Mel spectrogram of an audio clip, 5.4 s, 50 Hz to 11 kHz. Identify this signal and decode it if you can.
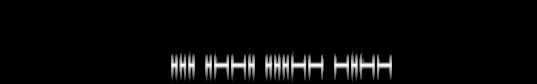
Morse code, heard as a keyed tone, about 27 wpm, 700 Hz. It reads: SP3Y
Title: DXCC-100 Call Signs - 4 Characters - 28wpm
